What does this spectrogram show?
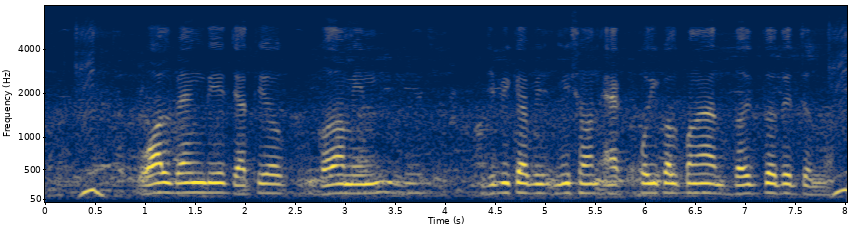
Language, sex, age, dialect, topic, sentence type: Bengali, male, 36-40, Northern/Varendri, banking, statement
